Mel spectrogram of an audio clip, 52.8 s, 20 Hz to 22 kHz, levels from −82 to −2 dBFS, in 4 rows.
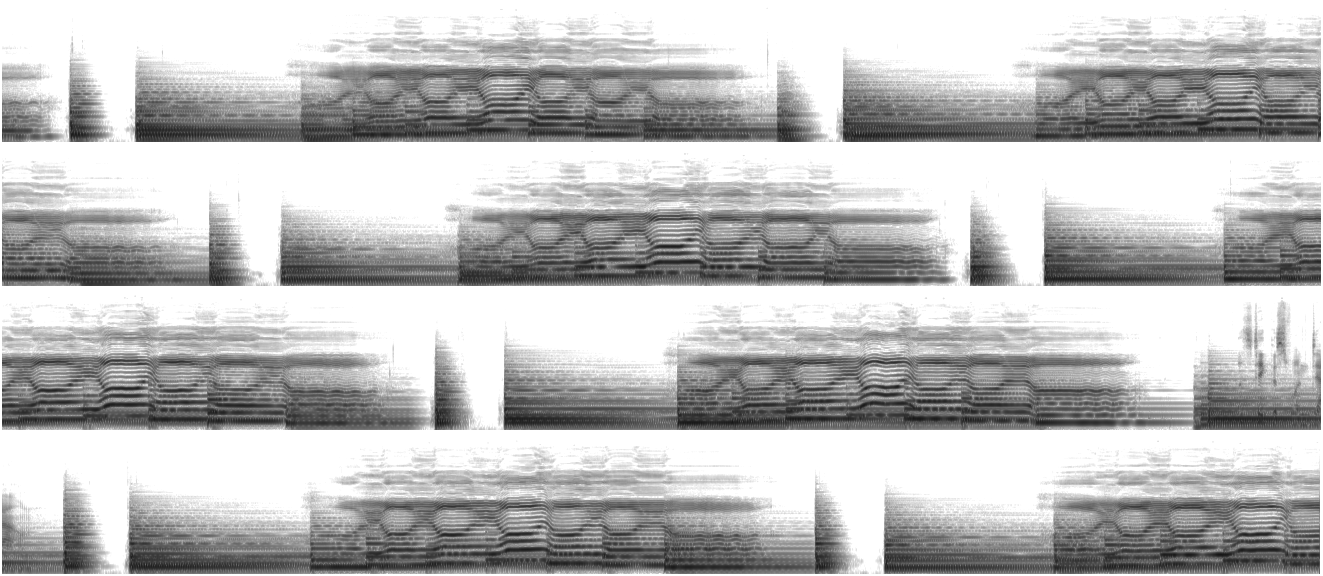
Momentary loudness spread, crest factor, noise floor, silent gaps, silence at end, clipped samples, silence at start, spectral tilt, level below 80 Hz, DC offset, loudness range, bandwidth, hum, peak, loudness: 13 LU; 14 dB; -38 dBFS; none; 0 s; under 0.1%; 0 s; -6 dB/octave; -38 dBFS; under 0.1%; 6 LU; 10 kHz; none; -2 dBFS; -16 LUFS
